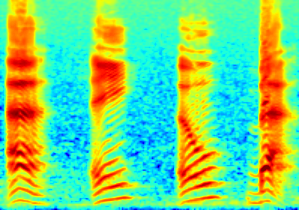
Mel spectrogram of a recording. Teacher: Huruf A keluar dari tengah tenggorokan kita sama dengan cara kita melafalkan huruf H. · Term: huruf Ain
